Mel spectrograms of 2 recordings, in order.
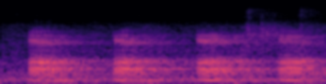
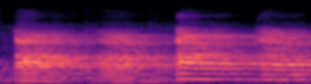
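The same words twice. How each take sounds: First: Low, short repeated "ah"; deep-pitched voice drill on "ah"; low vocal exercise. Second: Loud "ah" climbing high; rising high-pitched voice drill on "ah"; high vocal exercise. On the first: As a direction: sound each "ah" down in the deep register. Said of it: "teman-teman harus latihan". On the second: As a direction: push each "ah" higher and louder. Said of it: "Latihan tuh". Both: Shown as a demonstration.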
